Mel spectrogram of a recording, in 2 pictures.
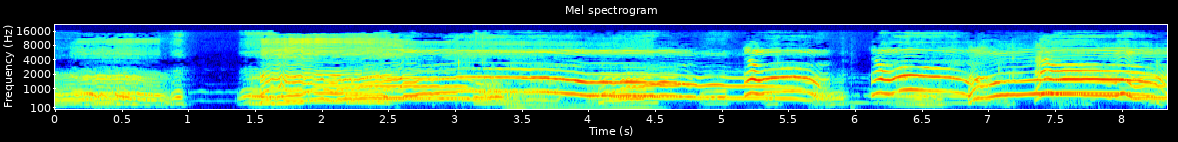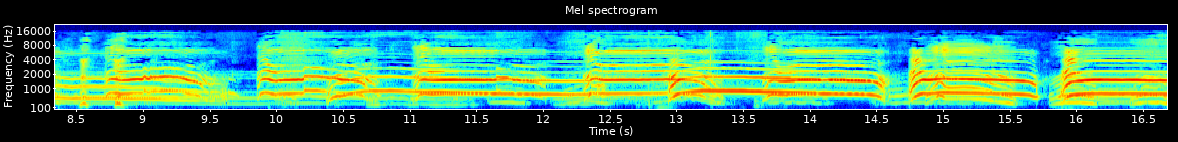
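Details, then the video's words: A chorus of Springador puppies howling, overlapping long quavering notes that rise and fall, broken into repeated drawn-out phrases with short gaps, plus a brief low rumble early on. "Howling Springador Puppies"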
